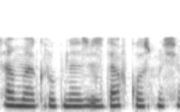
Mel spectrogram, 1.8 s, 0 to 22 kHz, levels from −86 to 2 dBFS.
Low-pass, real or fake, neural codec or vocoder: 5.4 kHz; fake; codec, 24 kHz, 6 kbps, HILCodec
